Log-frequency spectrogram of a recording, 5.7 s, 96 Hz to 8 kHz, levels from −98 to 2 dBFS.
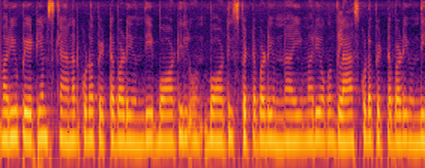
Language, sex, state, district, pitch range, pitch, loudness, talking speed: Telugu, female, Andhra Pradesh, Visakhapatnam, 195-205 Hz, 200 Hz, -16 LUFS, 180 wpm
